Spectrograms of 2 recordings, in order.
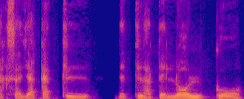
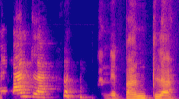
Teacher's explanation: el fonema tl, palatal africado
